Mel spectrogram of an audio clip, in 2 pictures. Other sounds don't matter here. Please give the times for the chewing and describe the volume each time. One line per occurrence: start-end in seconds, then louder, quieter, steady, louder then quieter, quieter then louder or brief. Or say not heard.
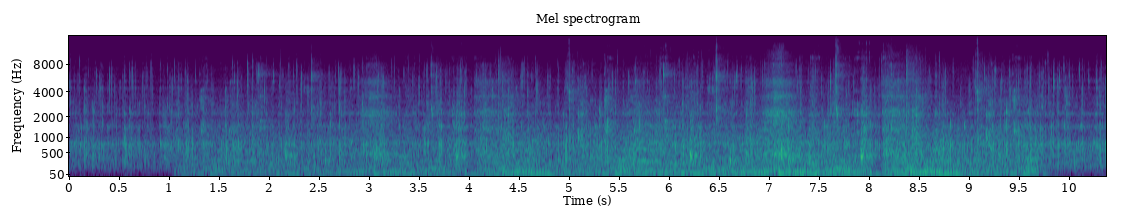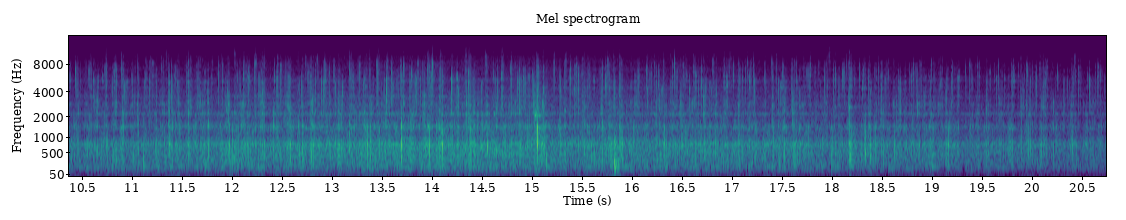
1.1-9.8 louder.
